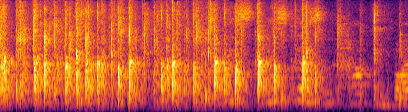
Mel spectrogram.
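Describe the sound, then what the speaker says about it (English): An audience claps at a council event, a brisk, close round of individual hand claps with an uneven rhythm that thins out toward the end. "I think these guys deserve a special round of applause."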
